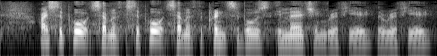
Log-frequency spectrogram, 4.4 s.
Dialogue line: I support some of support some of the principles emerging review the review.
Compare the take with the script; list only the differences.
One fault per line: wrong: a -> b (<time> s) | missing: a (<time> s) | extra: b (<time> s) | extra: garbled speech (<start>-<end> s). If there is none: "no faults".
no faults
